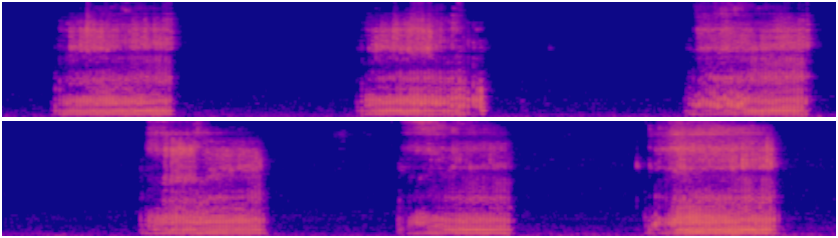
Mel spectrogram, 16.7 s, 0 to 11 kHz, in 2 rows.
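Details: Snoring from a sleeping 4-month-old French Bulldog puppy. Regular, rasping snores about every two and a half seconds, roughly 24 a minute.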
